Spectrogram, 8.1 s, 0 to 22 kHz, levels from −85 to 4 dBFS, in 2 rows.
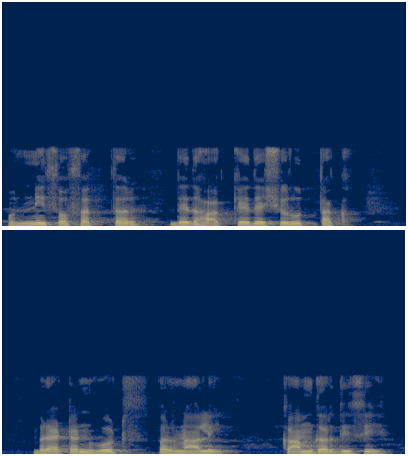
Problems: constant background noise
